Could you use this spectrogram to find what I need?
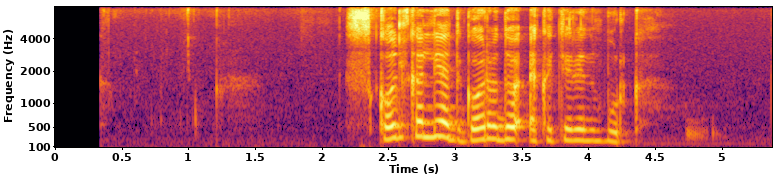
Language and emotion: Russian, neutral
